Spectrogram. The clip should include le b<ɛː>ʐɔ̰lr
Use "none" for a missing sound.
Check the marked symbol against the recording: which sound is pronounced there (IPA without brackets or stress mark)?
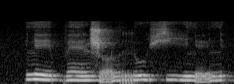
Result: ɛː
